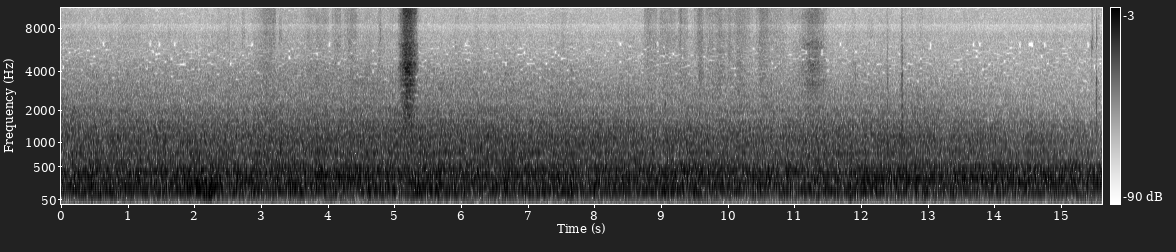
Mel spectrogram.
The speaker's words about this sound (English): Oh, traffic. Here it is.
